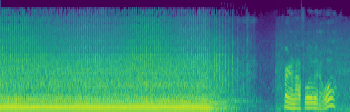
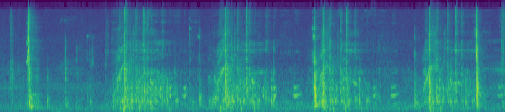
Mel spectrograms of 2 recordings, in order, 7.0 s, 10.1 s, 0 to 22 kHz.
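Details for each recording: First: Fairly new Craftsman 7.0 mower, formerly a no-start with air filter missing, running after repair while burning off leftover oil: single-cylinder holds steady even drone about four seconds, then shuts down cleanly; healthy. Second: Fairly new Craftsman mower, 7.0 engine with auto choke, air filter missing: four or five pull-cord rips, each a fading rasping whir with no firing; fired on carb cleaner, traced to water-contaminated fuel and varnished carburetor. No-start.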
